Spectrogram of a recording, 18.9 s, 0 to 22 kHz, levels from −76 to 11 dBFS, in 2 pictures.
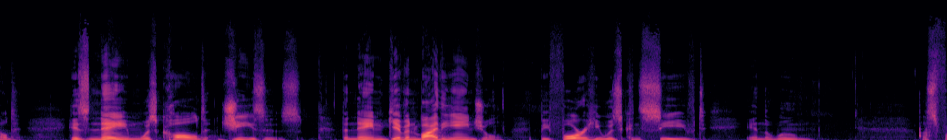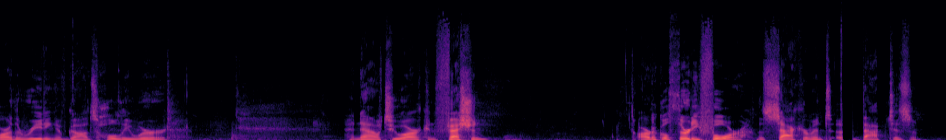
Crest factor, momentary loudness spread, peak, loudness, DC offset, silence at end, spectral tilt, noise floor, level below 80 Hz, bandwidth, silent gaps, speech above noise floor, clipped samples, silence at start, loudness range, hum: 24 dB; 17 LU; 0 dBFS; -22 LUFS; under 0.1%; 0.3 s; -4.5 dB/octave; -61 dBFS; -70 dBFS; 19 kHz; none; 38 dB; under 0.1%; 0 s; 11 LU; none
